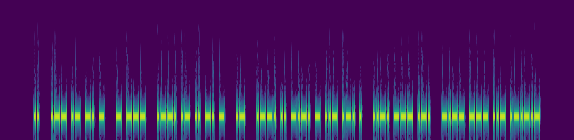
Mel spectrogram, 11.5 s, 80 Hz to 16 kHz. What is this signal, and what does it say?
Morse code, heard as a keyed tone, about 34 wpm, 700 Hz. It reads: I WANT TO PAINT A PICTURE FOR YOU.
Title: Sentences from Top 1000 Words - Review Part 6 - 35wpm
